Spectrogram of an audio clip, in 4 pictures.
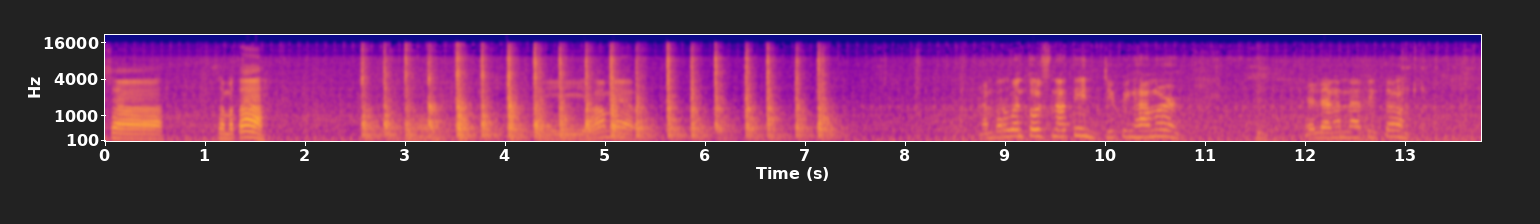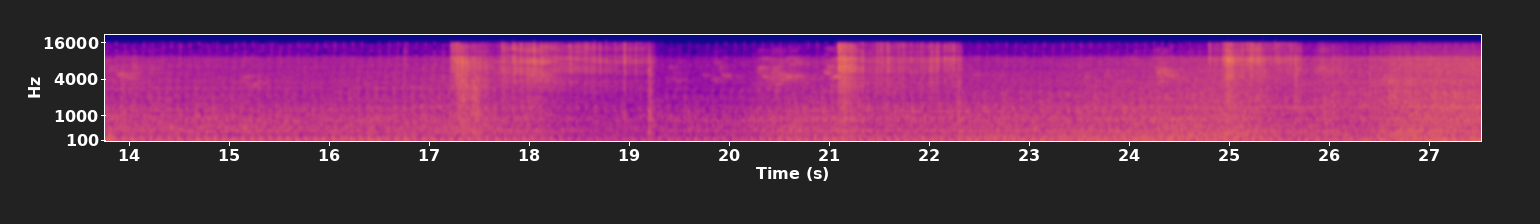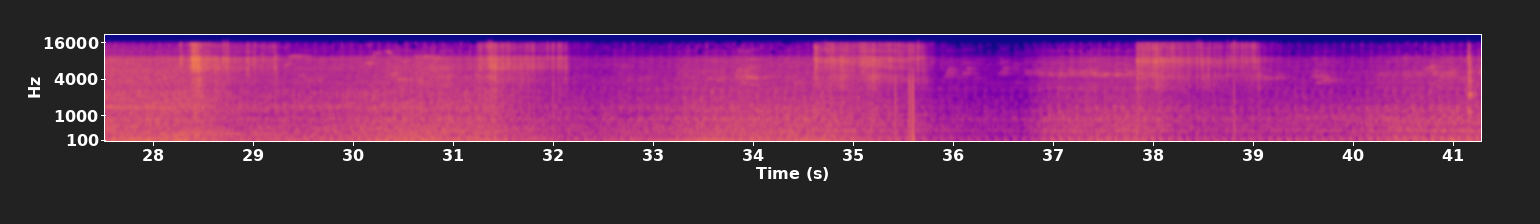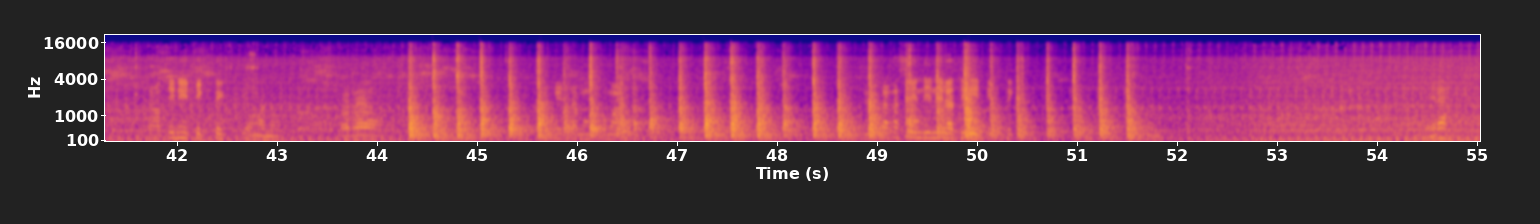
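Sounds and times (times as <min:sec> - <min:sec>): welding arc crackling: 0:02.5 - 0:07.5, 0:16.1 - 0:43.1, 0:44.1 - 0:52.3.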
